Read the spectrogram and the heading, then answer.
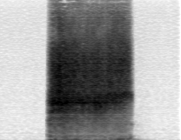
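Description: A gentle wind blowing into a room, heard as a single short, soft airy hiss that starts and stops abruptly.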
